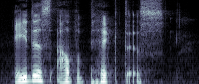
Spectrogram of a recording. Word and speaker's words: Aedes albopictus: Aedes albopictus.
